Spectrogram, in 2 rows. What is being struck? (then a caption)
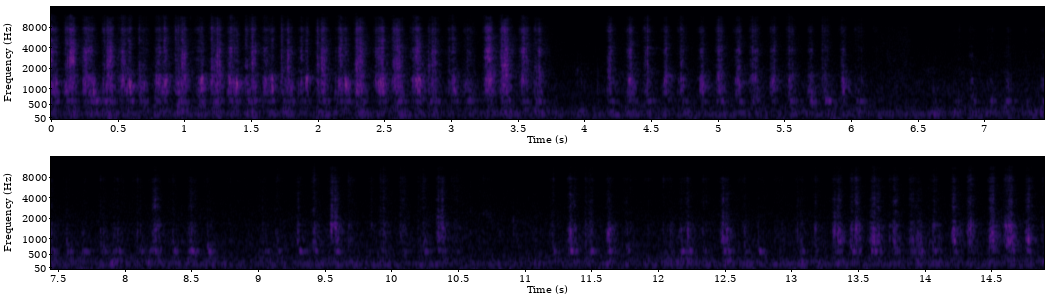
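Black-coated scratch-art paper scraped with a wooden stylus. A wooden stylus scratches rapid, repeated strokes across a black-coated scratch-art page in a spiral-bound book, working over a giraffe and leaves. The dry, bright rasping comes in quick bursts that are strongest at the start, drop briefly near 4 seconds, stay softer through the middle and build again toward the end.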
